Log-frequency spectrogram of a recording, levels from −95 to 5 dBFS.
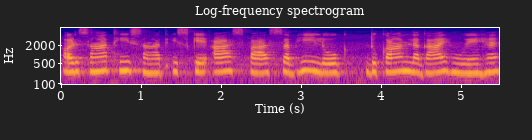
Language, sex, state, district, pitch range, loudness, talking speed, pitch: Hindi, female, Chhattisgarh, Raipur, 245-265 Hz, -18 LUFS, 140 wpm, 255 Hz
